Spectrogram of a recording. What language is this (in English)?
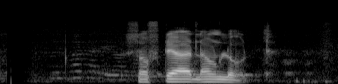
Sinhala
